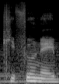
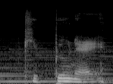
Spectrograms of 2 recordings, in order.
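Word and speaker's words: Kibune: to our favorite bartender we didn't know if we pronounced it keun but he said it was kibun so we're not quite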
